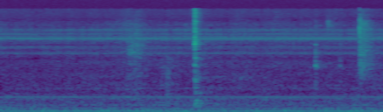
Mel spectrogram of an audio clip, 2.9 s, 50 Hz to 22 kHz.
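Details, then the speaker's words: Karaca Coffee Art 1101 espresso machine on first use, preheating after switch-on while its lights blink before going steady. Soft, irregular ticks over a low hum, which is the normal sound of the machine heating up. "tık tık sesini duyuyor musunuz O Ses makinenin ısındığını gösteriyor"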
